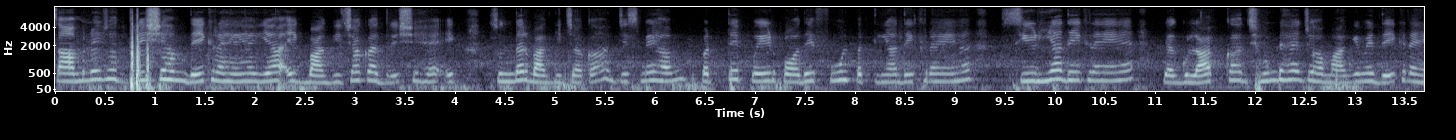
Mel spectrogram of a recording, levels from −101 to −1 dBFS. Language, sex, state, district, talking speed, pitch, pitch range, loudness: Hindi, female, Uttar Pradesh, Jalaun, 190 wpm, 245 Hz, 230-270 Hz, -30 LUFS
